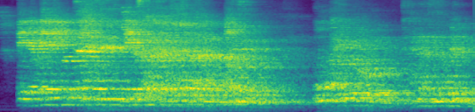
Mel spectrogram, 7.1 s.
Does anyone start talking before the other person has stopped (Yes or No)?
Yes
